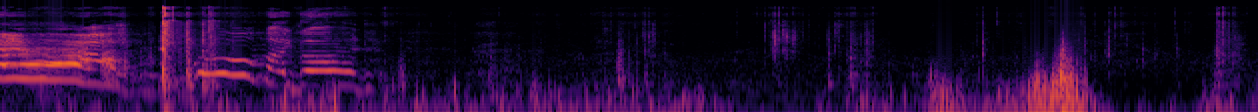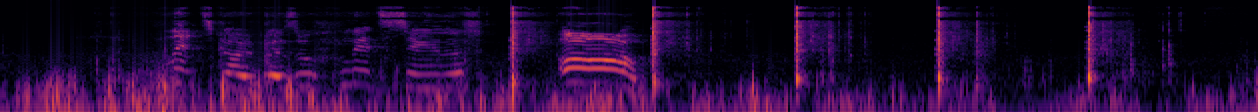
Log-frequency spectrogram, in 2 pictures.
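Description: A metal garden tool strikes hard ground with sharp clanks.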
